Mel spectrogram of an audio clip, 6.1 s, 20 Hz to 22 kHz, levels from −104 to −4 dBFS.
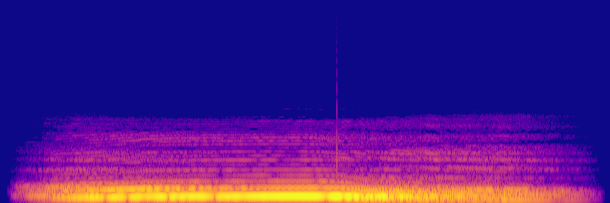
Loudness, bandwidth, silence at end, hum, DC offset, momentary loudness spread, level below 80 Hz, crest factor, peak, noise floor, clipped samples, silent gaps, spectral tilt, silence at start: -12 LUFS; 0.9 kHz; 0.7 s; none; under 0.1%; 19 LU; -36 dBFS; 12 dB; 0 dBFS; -46 dBFS; under 0.1%; none; -17.5 dB/octave; 0.35 s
